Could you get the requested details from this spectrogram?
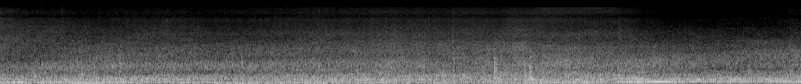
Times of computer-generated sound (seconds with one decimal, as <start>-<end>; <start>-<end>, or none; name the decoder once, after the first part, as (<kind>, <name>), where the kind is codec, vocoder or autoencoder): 3.4-7.1 (codec, SNAC)

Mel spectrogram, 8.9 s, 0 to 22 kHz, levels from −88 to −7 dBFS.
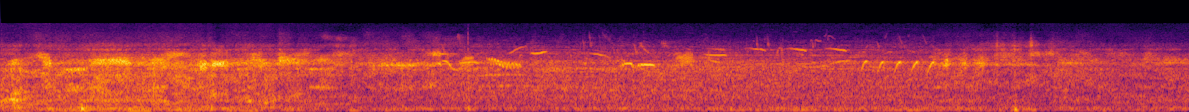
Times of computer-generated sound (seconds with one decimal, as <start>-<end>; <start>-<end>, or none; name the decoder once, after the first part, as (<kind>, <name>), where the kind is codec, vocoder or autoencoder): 0.0-3.3 (codec, SNAC); 7.0-8.9

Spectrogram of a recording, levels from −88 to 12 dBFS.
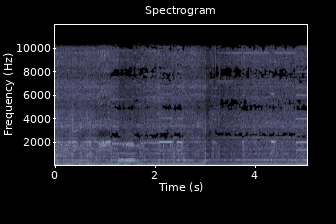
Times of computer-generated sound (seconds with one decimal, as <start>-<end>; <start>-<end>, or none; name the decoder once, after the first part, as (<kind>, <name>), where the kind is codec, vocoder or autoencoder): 0.0-1.1 (codec, SNAC); 2.6-3.1

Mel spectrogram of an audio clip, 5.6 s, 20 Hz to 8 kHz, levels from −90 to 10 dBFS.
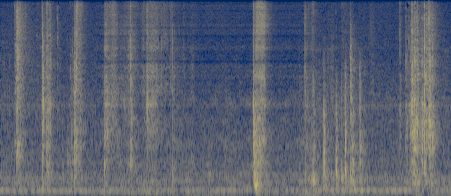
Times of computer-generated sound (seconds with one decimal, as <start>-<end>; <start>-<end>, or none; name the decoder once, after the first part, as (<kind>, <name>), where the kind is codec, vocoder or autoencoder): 1.2-3.9 (codec, SNAC)

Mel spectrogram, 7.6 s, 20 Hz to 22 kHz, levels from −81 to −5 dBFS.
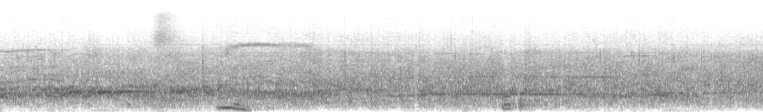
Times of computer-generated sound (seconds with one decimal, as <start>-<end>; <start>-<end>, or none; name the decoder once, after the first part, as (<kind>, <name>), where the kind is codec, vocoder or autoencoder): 0.9-4.4 (codec, SNAC); 5.1-5.8; 6.6-7.6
